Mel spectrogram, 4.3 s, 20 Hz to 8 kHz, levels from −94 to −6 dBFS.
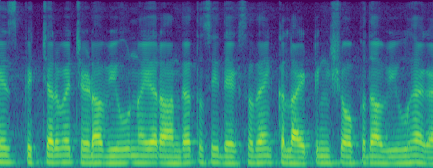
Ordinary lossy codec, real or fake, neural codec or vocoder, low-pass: none; real; none; none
